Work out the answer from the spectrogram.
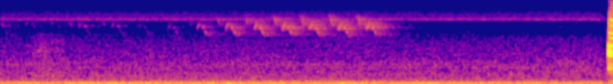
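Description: Quiet outdoor background with a low steady rumble, over which a small songbird sings a quick run of about eight short, falling chirps between two and four seconds in. Right at the very end a turkey gobble breaks in loudly, the first of its rapid strokes.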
